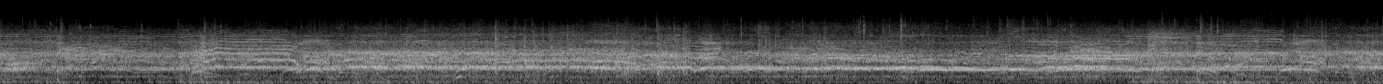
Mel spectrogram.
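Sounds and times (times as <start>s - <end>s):
Japanese battle atmosphere: 0.0s - 13.8s.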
